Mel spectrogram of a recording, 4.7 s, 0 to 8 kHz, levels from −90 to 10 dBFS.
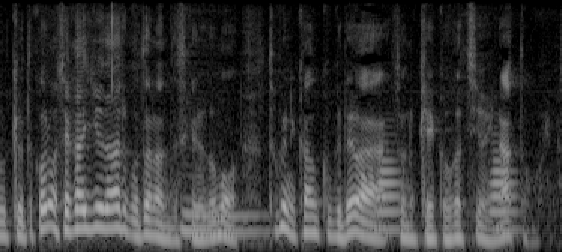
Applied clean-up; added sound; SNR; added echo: none; Brass instrument; 8 dB; none.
